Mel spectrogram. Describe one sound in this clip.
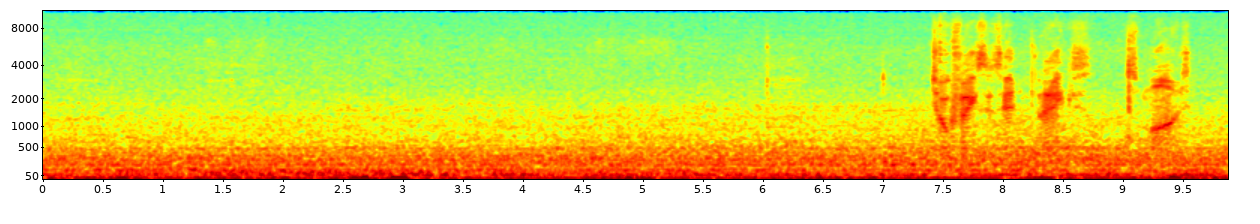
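A flying drone hums steadily overhead.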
